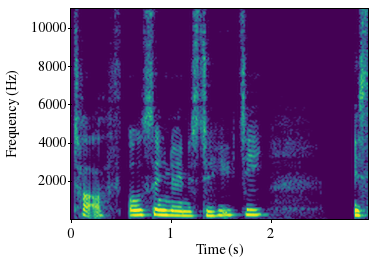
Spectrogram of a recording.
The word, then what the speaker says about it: Thoth: Thoth, pronounced Thoth, also known as Tahuti, is the ancient Egyptian ibis-headed god of writing, divine magic, and the moon.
